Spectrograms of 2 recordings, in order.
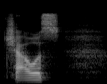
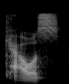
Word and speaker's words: Chalice: pronunciation on is Callus, because I used to pronounce it as Chalice, but then I got yelled at for pronouncing him as Chalice, so I now pronounce him as Callus.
